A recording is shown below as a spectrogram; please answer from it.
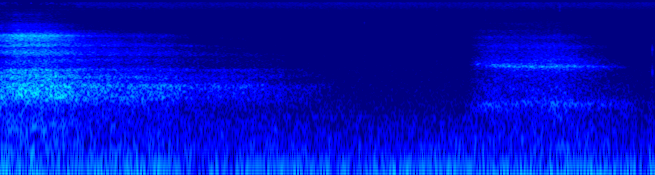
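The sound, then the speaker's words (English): A deep inhale and exhale during a guided breathing exercise: a soft, breathy rush that is strongest at the start and fades over about two seconds, then a second, gentler breath swells and fades near the end, with no talking. “Let's take a big inhale together. Hold at the top and inhale a little more. Take a big exhale.”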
